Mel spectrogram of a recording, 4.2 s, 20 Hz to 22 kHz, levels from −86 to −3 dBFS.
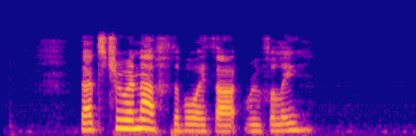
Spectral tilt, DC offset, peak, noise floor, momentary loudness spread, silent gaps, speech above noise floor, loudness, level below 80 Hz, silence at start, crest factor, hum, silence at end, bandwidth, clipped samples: -4 dB/octave; under 0.1%; -2 dBFS; -64 dBFS; 14 LU; none; 47 dB; -18 LUFS; -56 dBFS; 0.8 s; 18 dB; none; 1.05 s; 8 kHz; under 0.1%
